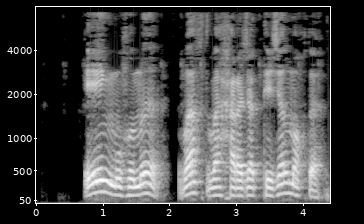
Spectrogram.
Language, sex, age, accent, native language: Uzbek, male, 18-24, Jizzax, Uzbek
